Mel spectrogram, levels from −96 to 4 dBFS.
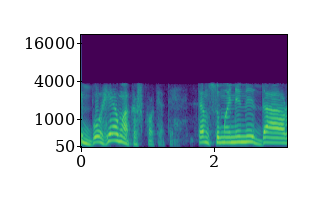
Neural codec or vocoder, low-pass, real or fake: none; 3.6 kHz; real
